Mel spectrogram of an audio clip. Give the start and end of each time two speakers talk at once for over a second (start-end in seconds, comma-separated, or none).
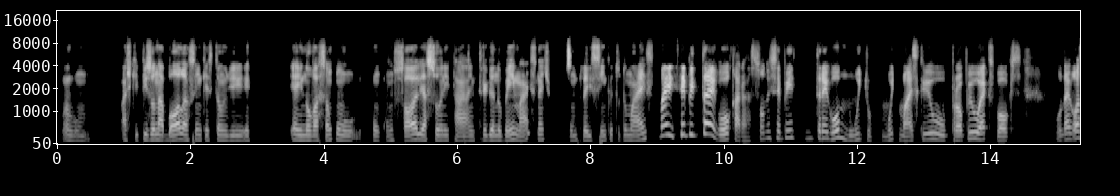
none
